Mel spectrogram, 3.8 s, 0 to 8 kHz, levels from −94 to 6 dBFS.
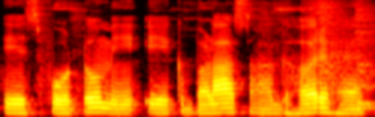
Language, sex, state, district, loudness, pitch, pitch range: Hindi, male, Jharkhand, Garhwa, -19 LUFS, 115 Hz, 110-120 Hz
